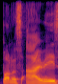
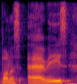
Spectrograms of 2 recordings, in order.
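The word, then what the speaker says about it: Buenos Aires: so uh first of all bonus Aries it's pronounced bonus iries not bonus Aries something that gets up my nose right is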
